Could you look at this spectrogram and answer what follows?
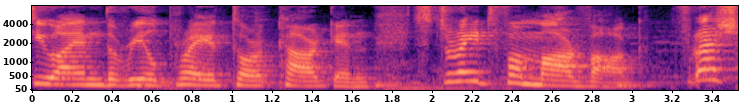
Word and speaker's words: praetor: Not really the dignified behavior you'd expect from a praetor.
